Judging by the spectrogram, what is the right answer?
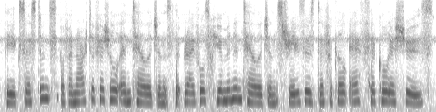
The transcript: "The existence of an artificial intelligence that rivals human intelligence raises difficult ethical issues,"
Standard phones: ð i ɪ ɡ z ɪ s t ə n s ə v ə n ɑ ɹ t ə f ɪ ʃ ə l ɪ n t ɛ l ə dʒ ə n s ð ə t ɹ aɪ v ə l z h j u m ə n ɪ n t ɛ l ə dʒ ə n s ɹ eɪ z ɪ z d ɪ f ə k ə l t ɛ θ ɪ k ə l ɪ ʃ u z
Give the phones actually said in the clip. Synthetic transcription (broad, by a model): ð i ɪ ɡ z ɪ s t ə n s ə v ə n ɑ ɹ t ə f ɪ ʃ ə l ɪ n t ɛ l ə dʒ ə n s ð ə t ɹ aɪ v ə l z h j u m ə n ɪ n t ɛ l ə dʒ ə n s ɹ eɪ z ɪ z d ɪ f ə k ə l t ɛ θ ɪ k ə l ɪ ʃ u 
